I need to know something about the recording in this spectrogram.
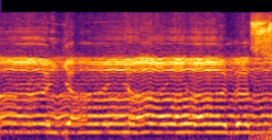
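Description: A man singing a naat, drawing out a long, wavering melismatic note without words, over a steady held drone.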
